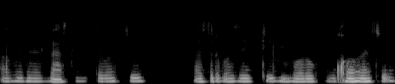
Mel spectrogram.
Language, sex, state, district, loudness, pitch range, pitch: Bengali, male, West Bengal, Dakshin Dinajpur, -30 LUFS, 135-145 Hz, 140 Hz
